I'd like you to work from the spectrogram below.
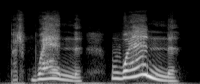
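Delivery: high-pitched impatient cry. Narrator reads a character pressing the other speaker, crying out impatiently. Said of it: "Edna cried impatiently".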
